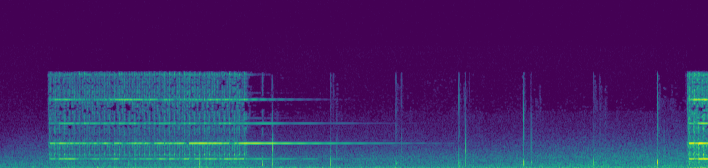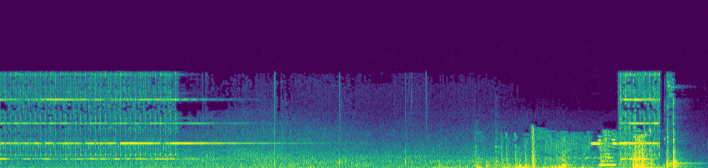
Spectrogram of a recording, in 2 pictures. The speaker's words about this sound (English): Would you answer the ring of a phone in an empty phone booth down a lonely street?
